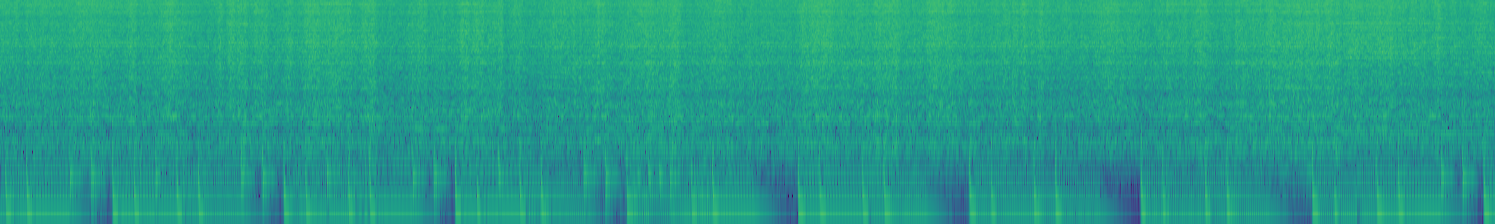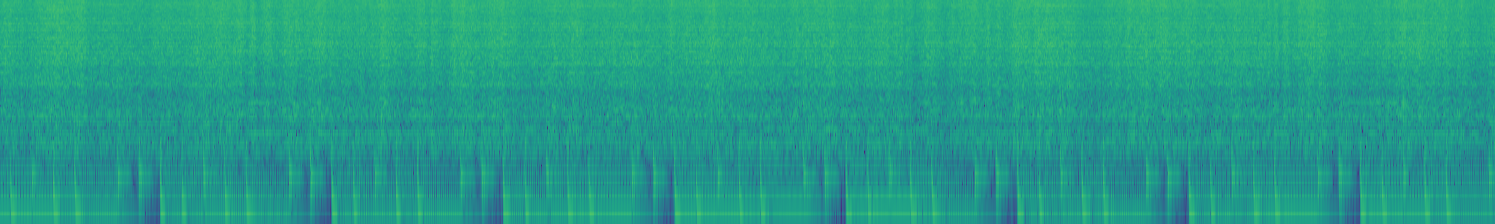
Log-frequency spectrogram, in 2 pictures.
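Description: A steel axe head is held against a yellow polishing disc spun by a corded electric drill, a steady rubbing over the drill's running motor.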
